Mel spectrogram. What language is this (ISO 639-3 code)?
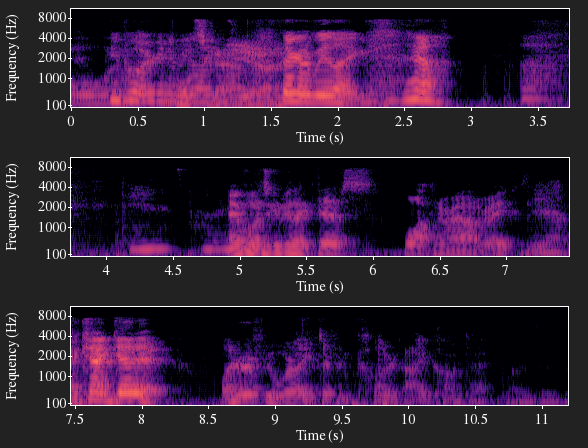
eng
